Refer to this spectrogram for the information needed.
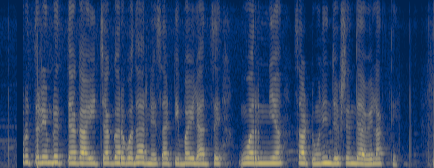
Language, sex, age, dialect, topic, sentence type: Marathi, female, 18-24, Standard Marathi, agriculture, statement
